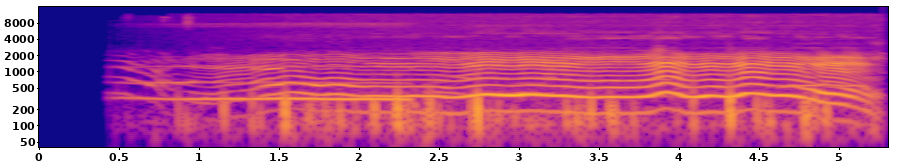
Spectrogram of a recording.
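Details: Boots, a pet German Shepherd dog, gives one sustained, howl-like vocal lasting about five seconds. It starts abruptly, holds a steady mid pitch, and wavers up and down in a rich, harmonic, whining tone.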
